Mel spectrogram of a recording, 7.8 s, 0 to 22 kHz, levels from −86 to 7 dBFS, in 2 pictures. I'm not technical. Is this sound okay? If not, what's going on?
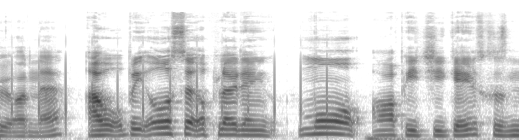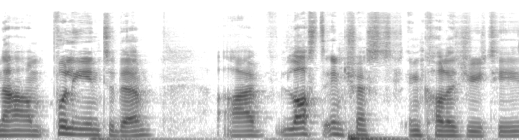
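No. From 0.09 to 2.46 s there's a train of clicks: about fifteen evenly spaced ticks, five per second, most likely interference or a faulty connection or power supply.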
